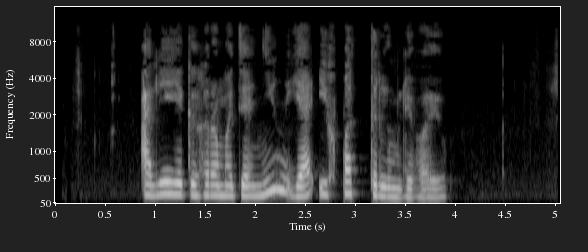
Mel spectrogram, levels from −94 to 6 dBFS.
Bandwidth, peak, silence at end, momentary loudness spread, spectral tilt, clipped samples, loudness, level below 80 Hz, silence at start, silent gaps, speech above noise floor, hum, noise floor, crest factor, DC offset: 11.5 kHz; -8 dBFS; 1.15 s; 10 LU; -7 dB/octave; under 0.1%; -28 LUFS; -78 dBFS; 0.9 s; none; 45 dB; none; -72 dBFS; 22 dB; under 0.1%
